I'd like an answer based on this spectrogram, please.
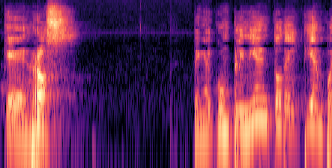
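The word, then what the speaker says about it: καιρός: En griego eh se escribe en español cairó, se pronuncia querros.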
